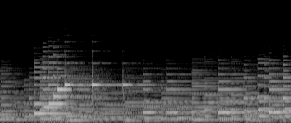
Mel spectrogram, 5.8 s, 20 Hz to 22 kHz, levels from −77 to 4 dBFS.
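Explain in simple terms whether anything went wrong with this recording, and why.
Nothing went wrong here: the music carries on steadily the whole way, with no sudden breaks, jumps or odd noises to point to.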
